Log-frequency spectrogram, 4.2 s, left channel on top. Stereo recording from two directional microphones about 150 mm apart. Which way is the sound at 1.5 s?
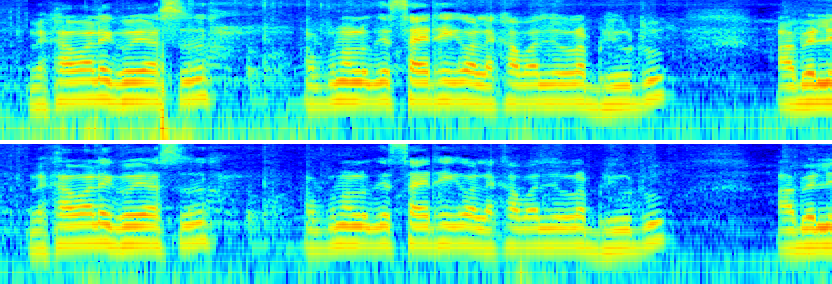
5° right (ahead or behind).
